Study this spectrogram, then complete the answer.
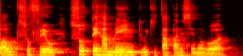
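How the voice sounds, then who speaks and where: Talking at a moderate pace, a man uses a normal speaking voice with ordinary pitch variation. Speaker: researcher of ancient sites and ufology. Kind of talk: interview presentation with slides.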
